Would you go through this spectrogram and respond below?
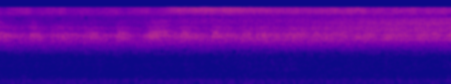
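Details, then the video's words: Garden cicadas in Seoul, Korea, singing in summer: a continuous high, hissing buzz that swells slightly after two seconds and holds steady to the end. "Cicadas chirping sounds"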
